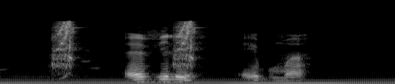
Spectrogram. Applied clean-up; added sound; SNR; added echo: none; Cutlery, silverware; -4 dB; none.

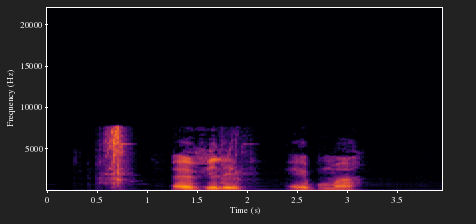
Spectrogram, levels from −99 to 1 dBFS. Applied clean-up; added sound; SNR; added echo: neural mask model RNNoise.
